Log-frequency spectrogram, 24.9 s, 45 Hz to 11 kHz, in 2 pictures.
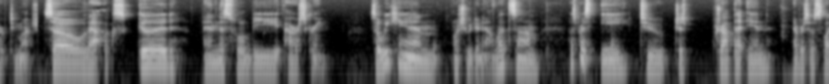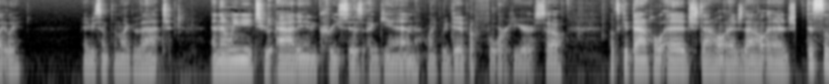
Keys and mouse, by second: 3.0 3, 3.2 click, 5.6 middle click, 7.9 middle click, 11.1 e, 14.5 shift+click, 15.1 alt+z, 16.4 2, 17.2 alt+middle click, 18.6 shift+middle click, 19.3 shift+middle click, 20.8 alt+shift+click, 21.6 shift+middle click, 23.2 alt+shift+click.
